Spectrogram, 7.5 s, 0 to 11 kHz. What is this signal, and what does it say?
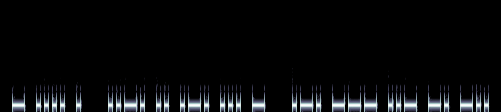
Morse code, heard as a keyed tone, about 19 wpm, 700 Hz. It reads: THE FIRST ROUND
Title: Sets of 5 Words Encore 20wpm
